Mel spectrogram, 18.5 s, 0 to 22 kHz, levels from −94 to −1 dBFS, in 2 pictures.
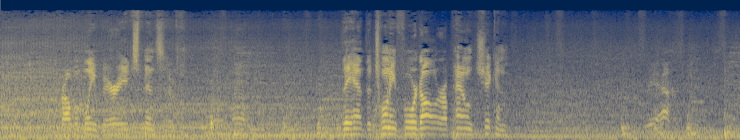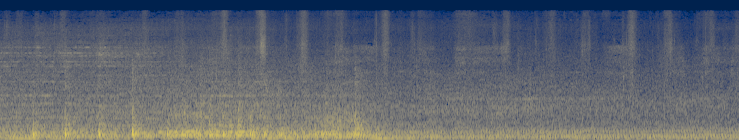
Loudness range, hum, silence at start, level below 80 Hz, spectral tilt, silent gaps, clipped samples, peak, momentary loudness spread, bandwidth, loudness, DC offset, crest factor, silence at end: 14 LU; none; 0 s; -34 dBFS; -4.5 dB/octave; none; under 0.1%; 0 dBFS; 18 LU; 16 kHz; -19 LUFS; under 0.1%; 20 dB; 0 s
